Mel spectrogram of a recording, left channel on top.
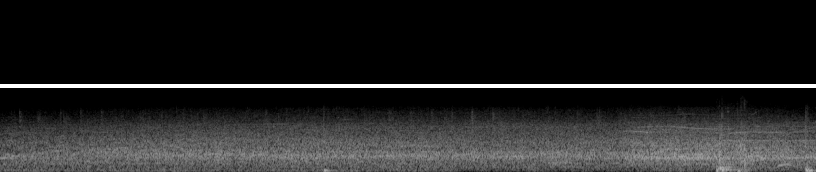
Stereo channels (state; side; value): silent; left; 55 dB below the other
